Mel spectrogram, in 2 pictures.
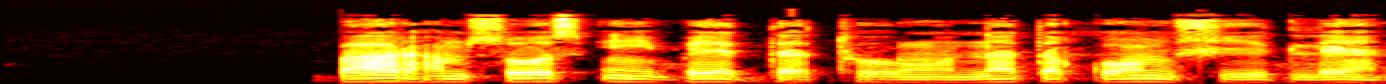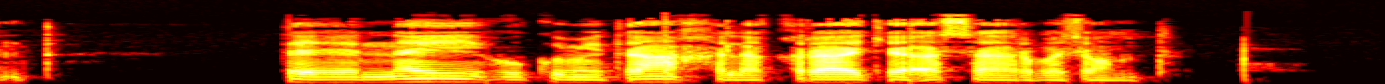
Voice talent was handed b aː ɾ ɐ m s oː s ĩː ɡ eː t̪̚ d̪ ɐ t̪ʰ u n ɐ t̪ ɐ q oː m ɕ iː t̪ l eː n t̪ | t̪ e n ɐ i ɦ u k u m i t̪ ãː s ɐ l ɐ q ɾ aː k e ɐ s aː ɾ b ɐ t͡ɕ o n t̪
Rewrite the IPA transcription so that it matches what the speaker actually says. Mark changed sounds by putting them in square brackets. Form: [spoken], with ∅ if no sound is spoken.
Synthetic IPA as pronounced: b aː ɾ ɐ m s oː s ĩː [b] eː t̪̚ d̪ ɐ t̪ʰ u n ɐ t̪ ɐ q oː m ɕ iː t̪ l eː n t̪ | t̪ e n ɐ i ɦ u k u m i t̪ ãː [x] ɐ l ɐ q ɾ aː k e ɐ s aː ɾ b ɐ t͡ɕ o n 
